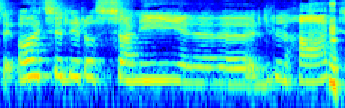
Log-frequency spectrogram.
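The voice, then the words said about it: Convincing put-on foreign accent. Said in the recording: “wow, that was a really good accent.”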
